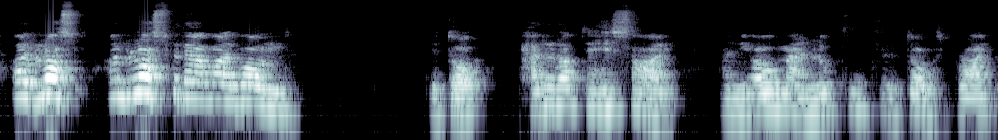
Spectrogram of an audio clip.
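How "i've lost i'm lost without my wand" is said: loud, high lament; raised, despairing old man's plea; distraught cry. A narrator's reading. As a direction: cry out as if all is lost. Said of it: "he cried".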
